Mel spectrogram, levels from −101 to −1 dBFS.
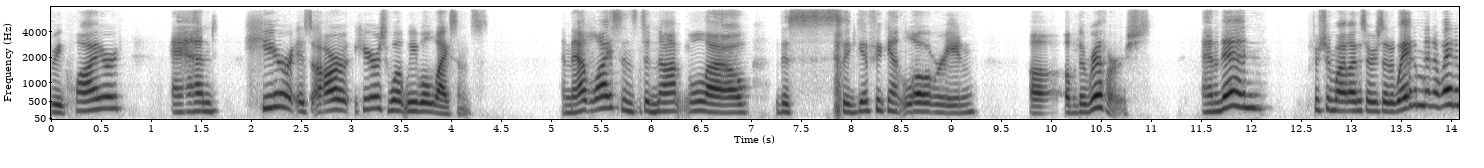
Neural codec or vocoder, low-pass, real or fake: codec, 16 kHz, 0.8 kbps, ZipCodec; 7.2 kHz; fake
